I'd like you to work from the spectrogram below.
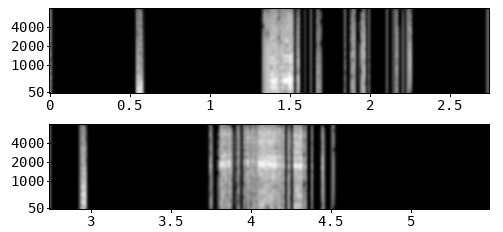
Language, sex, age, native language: Icelandic, female, 9, Icelandic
